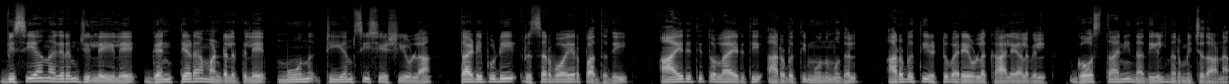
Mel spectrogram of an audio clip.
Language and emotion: Malayalam, neutral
